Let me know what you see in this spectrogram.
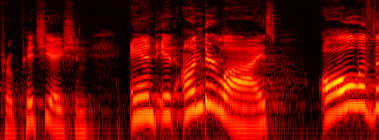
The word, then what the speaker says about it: propitiation: In the Old Testament, the idea of propitiation, I know you're going to ask, how do you spell that? P-R-O-P-I-T, so it's pro, pit, I, A, tion. Propitiation.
